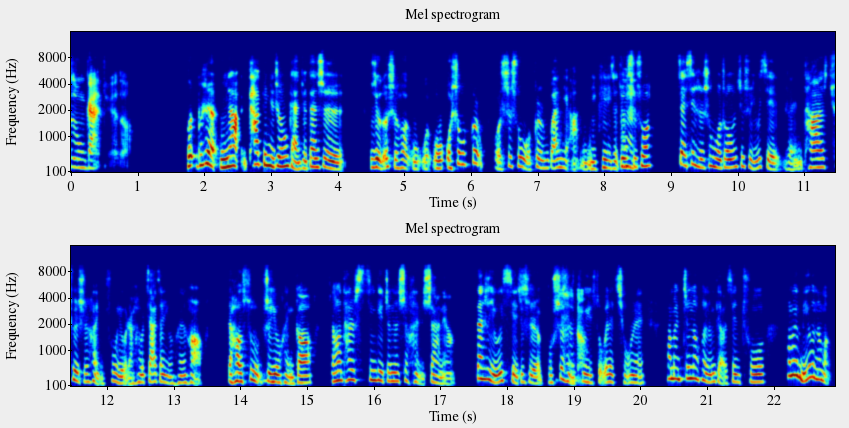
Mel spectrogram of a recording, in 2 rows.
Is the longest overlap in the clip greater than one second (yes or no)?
no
